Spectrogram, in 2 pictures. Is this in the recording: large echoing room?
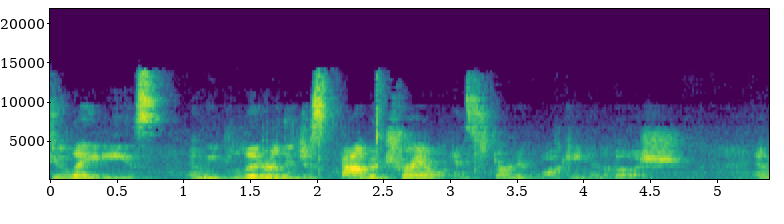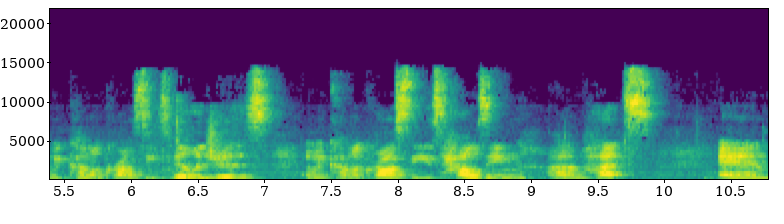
yes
